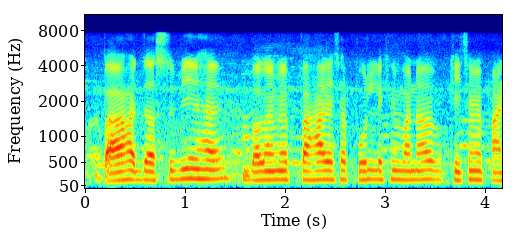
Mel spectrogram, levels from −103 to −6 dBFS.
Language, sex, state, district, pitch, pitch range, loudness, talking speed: Hindi, male, Bihar, Sitamarhi, 170 Hz, 165-170 Hz, -25 LUFS, 85 wpm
